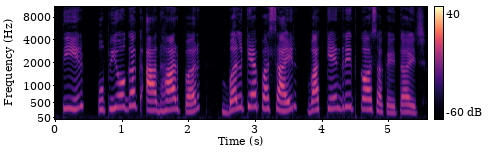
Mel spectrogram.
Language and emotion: Maithili, neutral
